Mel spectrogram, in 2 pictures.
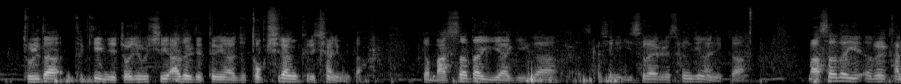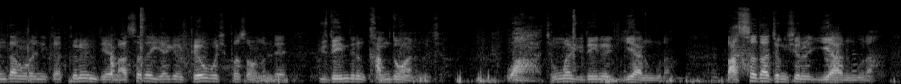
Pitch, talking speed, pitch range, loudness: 125 Hz, 395 characters per minute, 120-140 Hz, -30 LUFS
